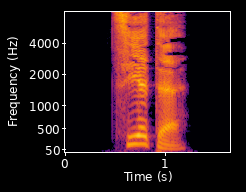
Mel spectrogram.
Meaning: inflection of zieren: 1. first/third-person singular preterite 2. first/third-person singular subjunctive II
- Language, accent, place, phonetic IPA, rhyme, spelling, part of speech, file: German, Germany, Berlin, [ˈt͡siːɐ̯tə], -iːɐ̯tə, zierte, verb, De-zierte.ogg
